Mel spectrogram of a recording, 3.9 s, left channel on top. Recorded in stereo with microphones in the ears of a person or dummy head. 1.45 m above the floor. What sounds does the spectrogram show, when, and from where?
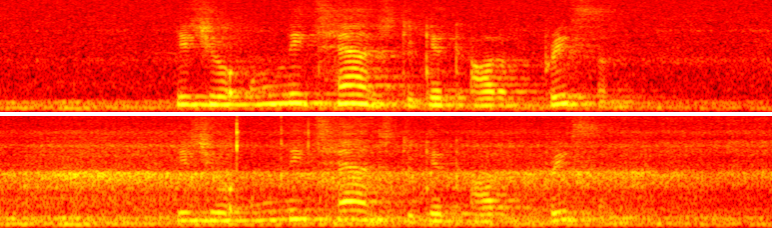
0.9 s a man speaking: 10° left (ahead or behind), 0.8 m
